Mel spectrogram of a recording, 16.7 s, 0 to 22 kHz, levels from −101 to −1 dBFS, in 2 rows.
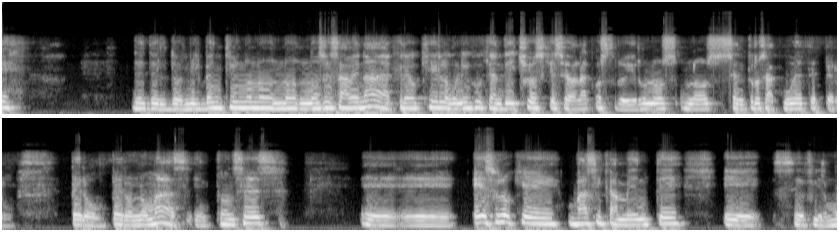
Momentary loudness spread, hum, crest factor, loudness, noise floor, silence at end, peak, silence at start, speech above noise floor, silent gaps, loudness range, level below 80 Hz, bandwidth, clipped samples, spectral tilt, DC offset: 9 LU; none; 12 dB; -20 LUFS; -60 dBFS; 0 s; -8 dBFS; 0 s; 42 dB; none; 4 LU; -36 dBFS; 7.6 kHz; under 0.1%; -6 dB/octave; under 0.1%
